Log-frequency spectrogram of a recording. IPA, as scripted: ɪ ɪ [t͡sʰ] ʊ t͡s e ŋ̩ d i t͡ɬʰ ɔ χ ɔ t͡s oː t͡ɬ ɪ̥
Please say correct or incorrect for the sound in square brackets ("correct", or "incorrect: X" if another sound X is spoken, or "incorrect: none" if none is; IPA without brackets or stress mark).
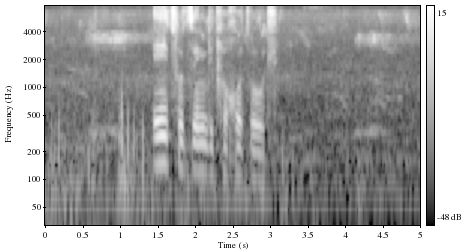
correct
